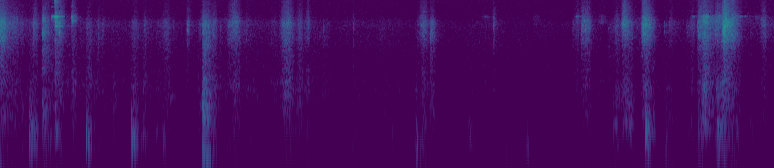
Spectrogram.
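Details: An Akita Inu gives short, breathy, irregular barks and huffs while confronting a menacing dog that has come to have it out.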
